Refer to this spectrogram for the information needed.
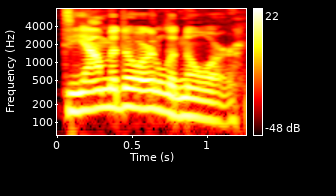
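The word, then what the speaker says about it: Deommodore Lenoir: How do you pronounce this defensive back's name? – Deamador Lenore.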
